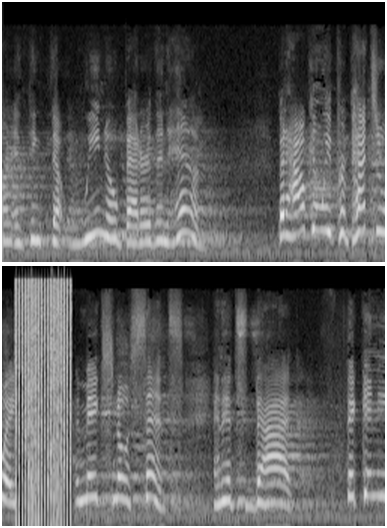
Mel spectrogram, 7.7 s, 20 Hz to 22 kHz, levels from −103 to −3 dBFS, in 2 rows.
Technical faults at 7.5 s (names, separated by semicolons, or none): none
